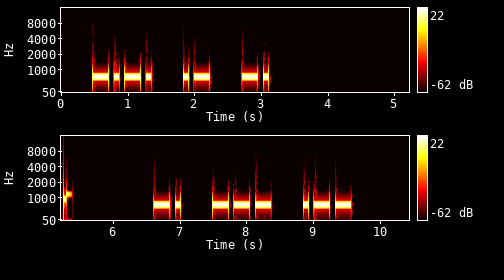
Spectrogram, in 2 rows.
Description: Morse code, heard as a keyed tone, about 15 wpm, spaced as for 11 wpm, 700 Hz. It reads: CAN NOW
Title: 2x Character Spacing - Top 100 Words - 15wpm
